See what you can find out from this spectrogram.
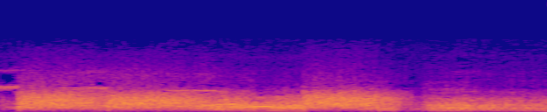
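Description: A car engine roars loudly and steadily as the vehicle speeds away from a man shooting at it, with a brief dip near the end before the rushing drone resumes. No voices.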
